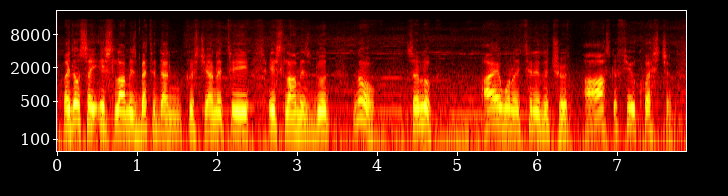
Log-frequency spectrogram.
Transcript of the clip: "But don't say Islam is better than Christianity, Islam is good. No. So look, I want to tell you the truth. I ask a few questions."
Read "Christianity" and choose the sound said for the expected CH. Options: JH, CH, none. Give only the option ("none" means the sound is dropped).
CH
